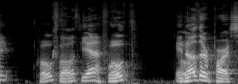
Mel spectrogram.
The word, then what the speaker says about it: Kvothe: Kvothe, yeah.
